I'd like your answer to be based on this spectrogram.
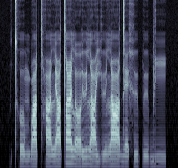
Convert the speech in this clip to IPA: tʰ o˨ m b ɑ˧ tʰ ɑ˨ l ɛ˨˦ tˤ i˦ l ɔ˨˦ ɾ ʉ˦ l ɑ˧ j ʉ˧ l ɑ˦˨ d ɛ˨ x ʉ˧ p ʉ˨ b i˧

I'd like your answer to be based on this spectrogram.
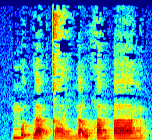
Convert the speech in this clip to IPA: m o˦˥ t̚ l a˨˩ k̚ t̪ a̤ː˨˩ j n a̰˧˥ w h a˧ m ʔ aː˧ ŋ

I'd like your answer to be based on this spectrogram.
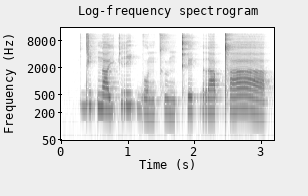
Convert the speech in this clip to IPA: d i˥˩ t̚ n a˦˥ j k r i˥˩ ʔ b o˩˦ n tʰ ɯ˨˩ ŋ kʰ e˦˥ k̚ r a˦˥ p̚ tʰ aː˥˩

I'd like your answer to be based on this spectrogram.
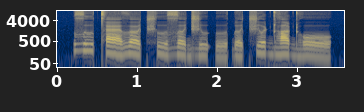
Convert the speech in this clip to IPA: z ɯ˥ tʰ æ˥˨ ð œ˥˨ t͡ʃʰ ɯ˥˨ z ə˥˨ d͡ʒ ɯ˧ ʔ ɯ˩ ɗ ə˧ t͡ʃ ɯ˥ ɖʱ a˥ ɖʱ o˥˨

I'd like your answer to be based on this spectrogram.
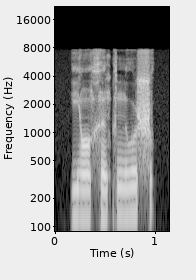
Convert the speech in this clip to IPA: j ɔ̃ x ə̃ k n u ʂ

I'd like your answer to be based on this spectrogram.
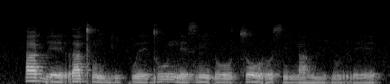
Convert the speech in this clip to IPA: a˦ ɡ͡b eː˨ r a˦ tʰ ũ˨ ɡ͡b iː˨ kʷ eː˨ d uː˦ n e˨ z ĩ˦˨ ɗ oː˨ t͡s oː˦˨ ɾ ʊ˦˨ s ĩ˨ ŋ a˨ β iː˨ ɗ u˨˦ r e˨˦

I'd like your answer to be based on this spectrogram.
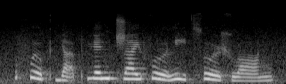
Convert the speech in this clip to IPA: f ɤ˥˨ pʰ j ä̰˨˩ pʰ ɥ ɛ˦ n ʈ͡ʂ a˦ ɪ̯ f o˥˨ ʊ̯ l i˥˨ t͡sʰ o˥˨ ʊ̯ ʂ w ɑ˨˦ ŋ

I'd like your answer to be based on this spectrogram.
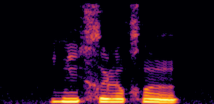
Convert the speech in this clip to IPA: ʎ ĩ x ə ɭ ə̃ χ ə̃

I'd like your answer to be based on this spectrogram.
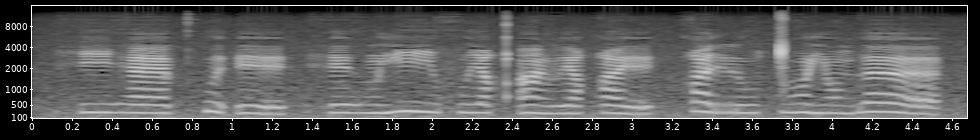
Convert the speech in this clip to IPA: h iː ɦ æː kʷʰ ɪ ʔ ɪː | h ɪː ɦ ũ j iː xʷ iː qʼ æ̃ v ɪː q ɪː | q ɪ r u ɡ͡ǀ ɔ̃ j ɔ̃ ɡ ɜː

